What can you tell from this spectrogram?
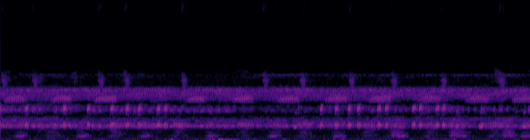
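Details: A frog chorus gives short, buzzy pulsed croaks at a steady pace of roughly two a second, set against constant high insect trilling and low rumbles of wind.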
